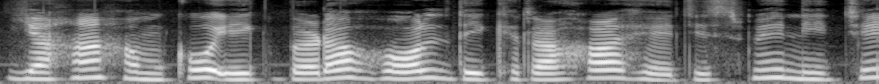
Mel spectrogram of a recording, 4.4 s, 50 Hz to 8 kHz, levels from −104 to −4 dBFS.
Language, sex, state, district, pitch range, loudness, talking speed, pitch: Hindi, female, Haryana, Charkhi Dadri, 220-275 Hz, -16 LUFS, 135 wpm, 240 Hz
